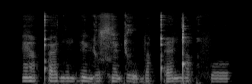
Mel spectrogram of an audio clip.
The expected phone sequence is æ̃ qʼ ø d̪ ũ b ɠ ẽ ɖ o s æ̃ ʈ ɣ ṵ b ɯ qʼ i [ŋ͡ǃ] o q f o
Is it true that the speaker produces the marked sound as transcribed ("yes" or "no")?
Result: yes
